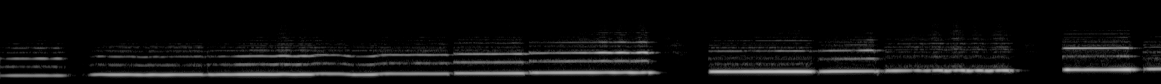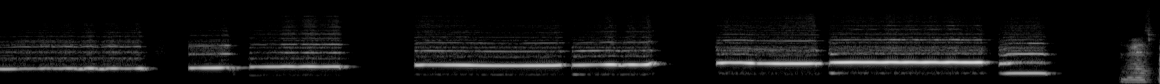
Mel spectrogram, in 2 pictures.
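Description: Carbony carbon-fiber tin whistle in A-flat played as a slow run of separate held notes, climbing in small steps by half-holing and cross-fingering from its low register to over an octave higher, with a drop back to a lower note near the end. Some notes waver and bend slightly in pitch.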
